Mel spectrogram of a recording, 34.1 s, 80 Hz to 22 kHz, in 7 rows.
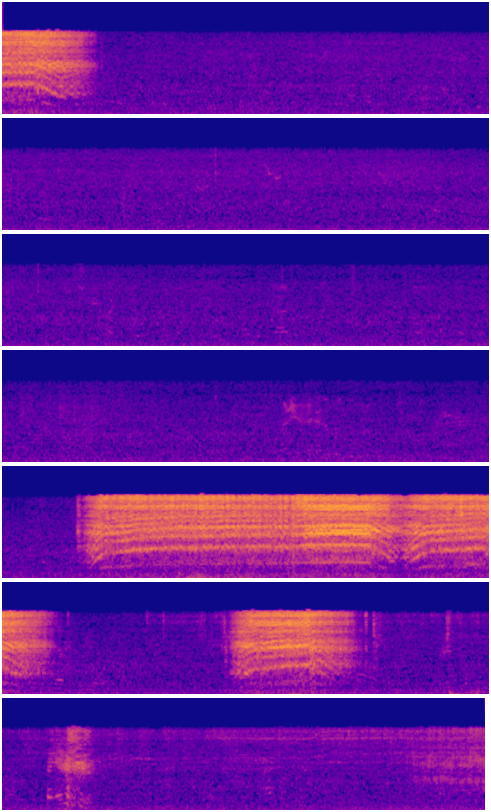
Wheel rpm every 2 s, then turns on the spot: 40, 0, 0, 0, 0, 0, 0, 0, 0, 0, 110, 130, 30, 50, 0, 0, 10.
none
